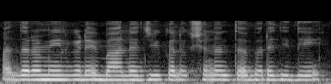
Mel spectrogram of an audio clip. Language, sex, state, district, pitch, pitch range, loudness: Kannada, female, Karnataka, Bidar, 215 Hz, 210-215 Hz, -13 LUFS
